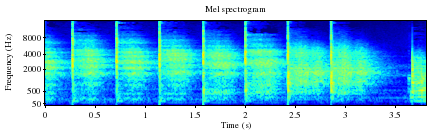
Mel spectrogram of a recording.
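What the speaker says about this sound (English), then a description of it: "you're going to want to use the hammer like we did for the inner shaft" A hammer drives a U-joint cap into the yoke of a front 4x4 axle shaft, eight sharp metallic strikes landing at a steady rhythm, each ringing briefly, close and loud with no talk.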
